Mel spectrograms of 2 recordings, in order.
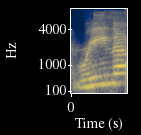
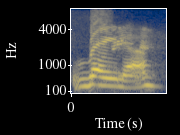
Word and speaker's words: Raina: Do I see, is that Rena? Is that how you say it? Rena? She raised her hand. Raina. Raina. Yeah.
